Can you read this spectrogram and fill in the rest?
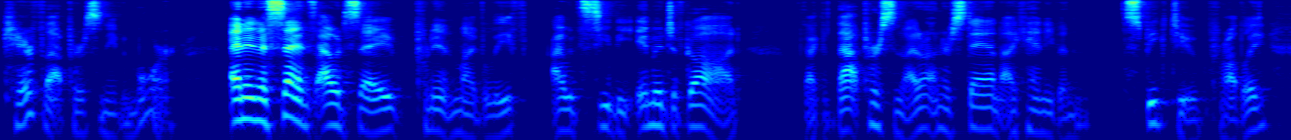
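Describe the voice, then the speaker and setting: A man with a fairly low voice chats as a podcast co-host. His delivery is casual and conversational, and he comes across as earnest and reflective.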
